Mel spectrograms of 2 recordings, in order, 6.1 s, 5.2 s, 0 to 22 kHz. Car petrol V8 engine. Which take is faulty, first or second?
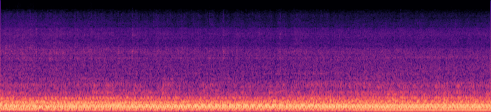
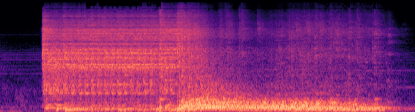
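second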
